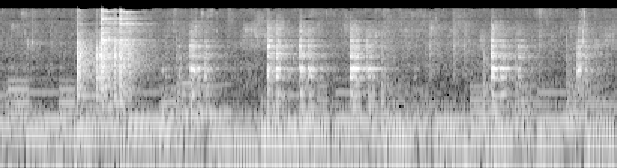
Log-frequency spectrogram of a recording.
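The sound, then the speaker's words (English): Rice is scraped from a bowl into a big sauté pot. Several sharp scraping strokes and utensil clinks come at an uneven rhythm over a steady background sizzle from the pan. “Scrape the rice out of the bowl here into the big saute pot.”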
